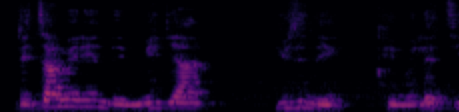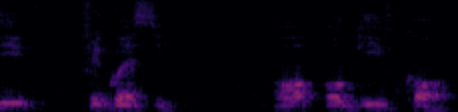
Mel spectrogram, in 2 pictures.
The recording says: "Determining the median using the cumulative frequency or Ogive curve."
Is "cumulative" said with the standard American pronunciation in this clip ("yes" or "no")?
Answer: yes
